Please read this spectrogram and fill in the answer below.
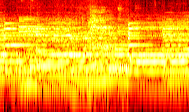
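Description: Live band music with no singing: several long held notes sound together and shift to new notes every second or so.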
